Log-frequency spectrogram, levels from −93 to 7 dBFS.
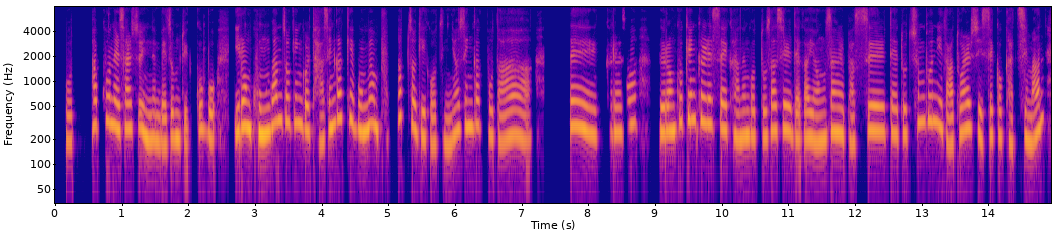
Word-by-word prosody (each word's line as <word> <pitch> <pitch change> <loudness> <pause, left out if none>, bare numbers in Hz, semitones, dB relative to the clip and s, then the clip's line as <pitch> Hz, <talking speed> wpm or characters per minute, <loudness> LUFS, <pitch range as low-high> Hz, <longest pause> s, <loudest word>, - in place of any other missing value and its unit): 뭐 195 -2 -3 0.3
팝콘을 295 -1 +1
살 270 +1 +1
수 275 +1 -6
있는 205 -4 +3
매점도 205 +4 -1
있고 265 - -5
뭐 205 -3 +1 0.3
이런 275 +3 +6
공간적인 310 +7 +4
걸 260 -3 +2
다 190 -4 -7
생각해 345 - +1
보면 265 +3 +3
복합적이거든요, 220 - -3
생각보다. 225 -8 -1 0.6
네 275 -5 +3
그래서 245 +6 -4 0.3
그런 250 0 +4
쿠킹 345 +4 0
클래스에 305 -5 +1
가는 220 -2 0
것도 215 -1 -3
사실 255 +2 +1
내가 210 0 0
영상을 210 +5 +2
봤을 250 +6 0
때도 235 -1 -3
충분히 325 +4 -1
나도 185 +6 -1
할 270 +2 +3
수 265 -4 -3
있을 220 +2 -1
것 220 -1 -5
같지만 195 - -1
250 Hz, 315 characters per minute, -22 LUFS, 215-285 Hz, 0.6 s, 이런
